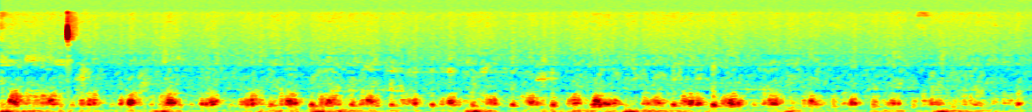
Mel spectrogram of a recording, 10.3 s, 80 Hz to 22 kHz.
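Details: Rapid, steady whooshing fetal heartbeat at about 150 beats a minute on Doppler at a four-month pregnancy checkup; fetal heartbeat.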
